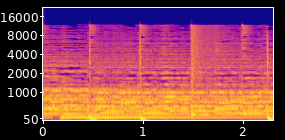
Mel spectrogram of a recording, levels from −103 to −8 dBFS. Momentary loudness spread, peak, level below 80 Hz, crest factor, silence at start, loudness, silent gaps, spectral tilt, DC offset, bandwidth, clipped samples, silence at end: 2 LU; 0 dBFS; -26 dBFS; 12 dB; 0 s; -13 LUFS; none; -6.5 dB/octave; under 0.1%; 12.5 kHz; under 0.1%; 0 s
